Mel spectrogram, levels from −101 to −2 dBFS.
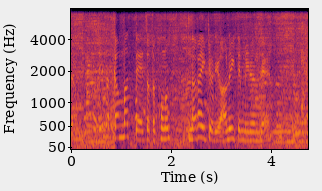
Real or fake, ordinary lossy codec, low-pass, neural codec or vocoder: real; none; 7.2 kHz; none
